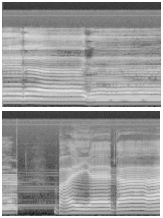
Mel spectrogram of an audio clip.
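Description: A man singing a Carnatic vocal phrase in long held notes with wavering ornaments (gamakas). The pitch steps down partway through, and the singing breaks off briefly about three and a half seconds in before it resumes.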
